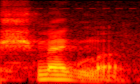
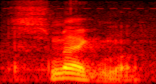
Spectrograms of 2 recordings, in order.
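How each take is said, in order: First: The word begins with a sh sound. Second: The word begins with a plain s sound. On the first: The speaker calls it wrong. "It's more fun to say it the second way" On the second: The speaker calls it right. "the first pronunciation is, is correct"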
